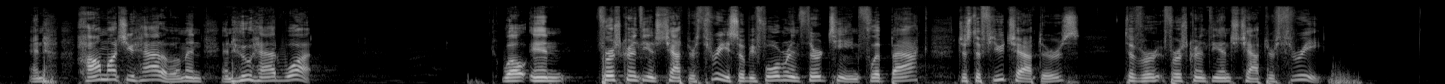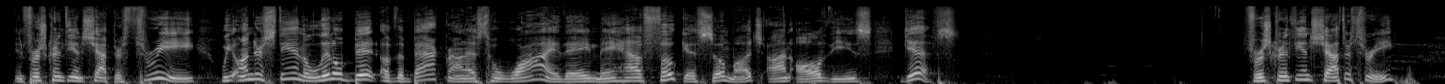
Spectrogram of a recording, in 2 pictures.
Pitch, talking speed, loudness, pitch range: 160 Hz, 135 wpm, -25 LUFS, 135-185 Hz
